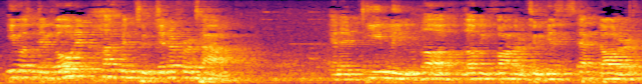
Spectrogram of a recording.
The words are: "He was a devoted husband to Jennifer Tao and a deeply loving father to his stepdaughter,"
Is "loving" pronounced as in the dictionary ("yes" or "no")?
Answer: yes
